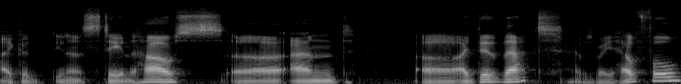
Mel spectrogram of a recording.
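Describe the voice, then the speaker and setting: At a fairly slow pace, a man speaks in a very deep, low voice with ordinary pitch variation, in a very clean recording with a silent background. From India, Mumbai. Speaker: opera singer. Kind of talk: interview.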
